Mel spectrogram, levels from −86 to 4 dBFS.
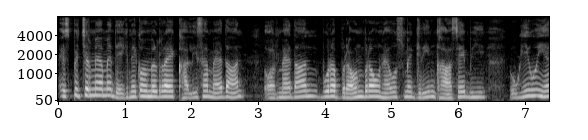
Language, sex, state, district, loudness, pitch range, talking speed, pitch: Hindi, male, Bihar, Saran, -20 LUFS, 160-195 Hz, 210 wpm, 185 Hz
